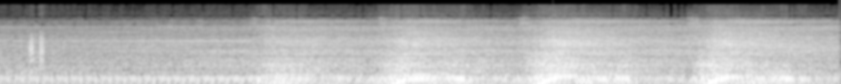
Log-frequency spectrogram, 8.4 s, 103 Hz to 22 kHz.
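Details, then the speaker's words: 1979 GMC C15 with LS swap, P0300 misfire code, after replacing three injectors: smooth idle with three clean even throttle blips, no stumble or miss; running on all eight, though another noise is still heard. "Oh yeah. That's how she's supposed to sound. Now that's running on all eight."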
